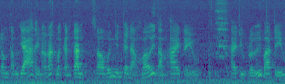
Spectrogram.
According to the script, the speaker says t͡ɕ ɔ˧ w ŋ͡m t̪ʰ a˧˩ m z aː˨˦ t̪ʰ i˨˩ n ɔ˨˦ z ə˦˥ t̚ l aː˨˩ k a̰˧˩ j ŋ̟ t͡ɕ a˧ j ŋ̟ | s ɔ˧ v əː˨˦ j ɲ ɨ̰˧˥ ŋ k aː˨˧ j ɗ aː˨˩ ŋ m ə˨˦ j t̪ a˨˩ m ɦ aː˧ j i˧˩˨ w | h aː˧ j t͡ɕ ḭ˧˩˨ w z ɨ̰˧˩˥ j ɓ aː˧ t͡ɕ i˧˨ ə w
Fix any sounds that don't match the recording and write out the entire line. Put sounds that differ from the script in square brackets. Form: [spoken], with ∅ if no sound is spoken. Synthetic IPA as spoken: t͡ɕ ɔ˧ w ŋ͡m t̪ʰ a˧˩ m z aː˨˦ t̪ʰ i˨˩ n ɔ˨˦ z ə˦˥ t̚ l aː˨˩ k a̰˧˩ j ŋ̟ t͡ɕ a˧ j ŋ̟ | s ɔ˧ v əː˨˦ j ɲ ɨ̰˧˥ ŋ k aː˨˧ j ɗ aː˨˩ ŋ m [əː˨˦] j t̪ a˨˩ m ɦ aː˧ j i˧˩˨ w | h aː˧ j t͡ɕ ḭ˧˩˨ w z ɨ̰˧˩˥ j ɓ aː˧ t͡ɕ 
